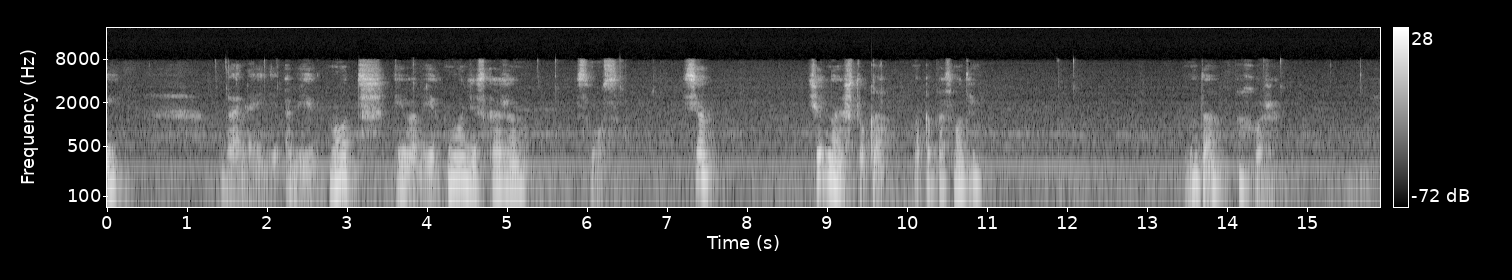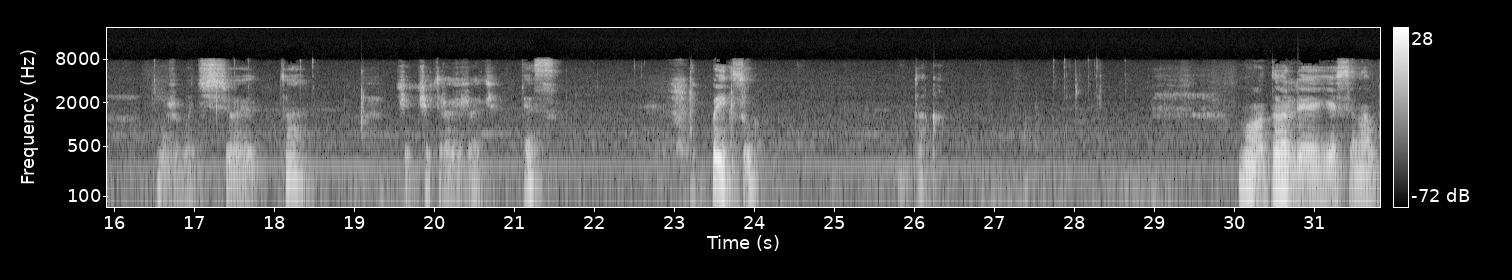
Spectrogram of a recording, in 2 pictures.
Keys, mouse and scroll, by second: 1.6-3.9 drag, 5.9-6.5 right drag, 6.5 click, 7.1-10.1 middle drag, 15.9-17.8 middle drag, 17.8 click, 18.6 shift+click, 23.4 s, 28.4 click, 28.9-31.8 middle drag.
